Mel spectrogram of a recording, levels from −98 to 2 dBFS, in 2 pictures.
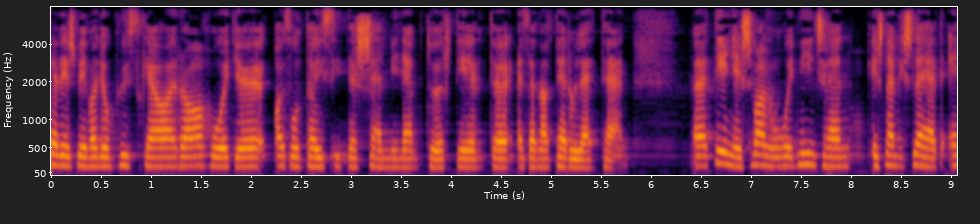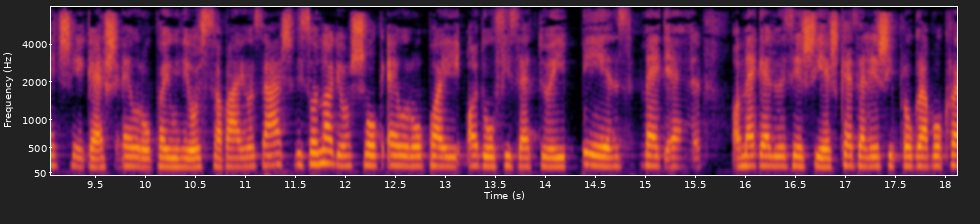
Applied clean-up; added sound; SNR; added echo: neural mask model DeepFilterNet 3.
